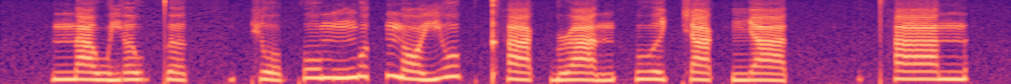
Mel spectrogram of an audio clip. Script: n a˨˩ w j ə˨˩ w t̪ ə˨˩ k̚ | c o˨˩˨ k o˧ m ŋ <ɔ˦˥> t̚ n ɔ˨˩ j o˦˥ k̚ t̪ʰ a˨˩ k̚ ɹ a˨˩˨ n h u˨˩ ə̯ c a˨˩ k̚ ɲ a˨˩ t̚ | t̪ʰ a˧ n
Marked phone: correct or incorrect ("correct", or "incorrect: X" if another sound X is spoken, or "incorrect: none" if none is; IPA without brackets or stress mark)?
incorrect: o˦˥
